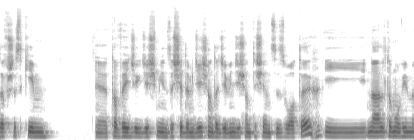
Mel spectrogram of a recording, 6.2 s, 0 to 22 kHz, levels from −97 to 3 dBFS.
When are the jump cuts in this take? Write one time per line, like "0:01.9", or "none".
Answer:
0:01.7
